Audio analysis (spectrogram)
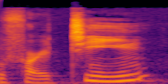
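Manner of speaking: put-on "fourteen" with the weight on the final teen; "fourteen" clearly set apart from "forty"; stressed teen. Shown as a demonstration. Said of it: "é outra coisa".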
